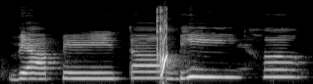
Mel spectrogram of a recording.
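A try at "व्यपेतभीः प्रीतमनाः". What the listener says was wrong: You should not say ha. Just you should leave it there. Vyapeta bas. Vihi na. See, aha, ihi, in between comes. Don't say. Just leave it. Vihi, you should not say. In the last it comes, there you should say bihi.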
